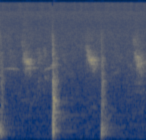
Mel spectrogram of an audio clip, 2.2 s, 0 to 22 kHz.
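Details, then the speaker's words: Heavy Chinese walk-behind tractor, left side: heavy single clunks about every 0.7 seconds, like a big tractor; the half-shaft has play, knocking vertically on turns and bumps; owner plans to tighten or add a shim. "З самого початку в мене був з лівої сторони такий стук. Стук, як в тракторі великому."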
